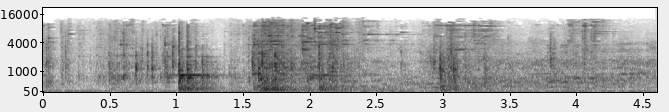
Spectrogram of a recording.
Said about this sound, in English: Well, take the drawers out and empty them onto the table.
